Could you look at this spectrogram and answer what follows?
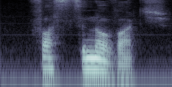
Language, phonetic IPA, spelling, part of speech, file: Polish, [ˌfast͡sɨ̃ˈnɔvat͡ɕ], fascynować, verb, Pl-fascynować.ogg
